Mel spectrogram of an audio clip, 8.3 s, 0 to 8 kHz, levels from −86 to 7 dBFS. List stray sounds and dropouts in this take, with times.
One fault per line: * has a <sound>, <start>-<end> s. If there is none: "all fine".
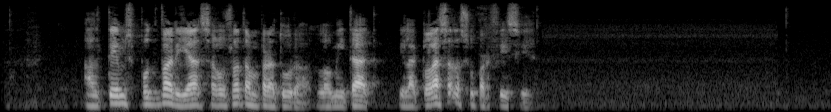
all fine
